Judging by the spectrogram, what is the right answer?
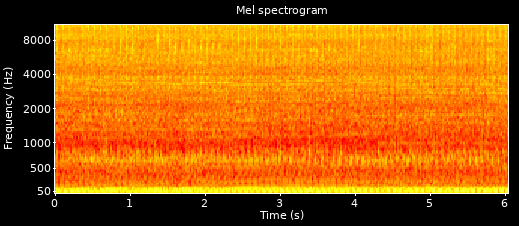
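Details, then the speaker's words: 1978 Ferrari 308 GTB V8, smog pump deleted, loud low idle with an uneven stumbling beat about two and a half lumps per second; misfire, not on all eight cylinders though spark plugs fire strong and timed, smooths out when gas is sprayed. "You guys are going to notice that it's not running on all eight cylinders. You can hear it."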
